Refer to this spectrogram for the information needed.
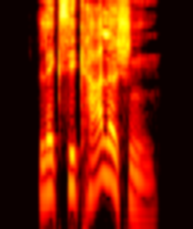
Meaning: inflection of lexikalisch: 1. strong genitive masculine/neuter singular 2. weak/mixed genitive/dative all-gender singular 3. strong/weak/mixed accusative masculine singular 4. strong dative plural
- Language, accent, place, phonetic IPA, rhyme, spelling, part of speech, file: German, Germany, Berlin, [lɛksiˈkaːlɪʃn̩], -aːlɪʃn̩, lexikalischen, adjective, De-lexikalischen.ogg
